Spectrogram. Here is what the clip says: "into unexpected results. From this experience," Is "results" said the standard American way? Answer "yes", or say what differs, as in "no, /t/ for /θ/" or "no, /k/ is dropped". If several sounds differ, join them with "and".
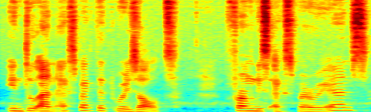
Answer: no, /s/ is dropped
